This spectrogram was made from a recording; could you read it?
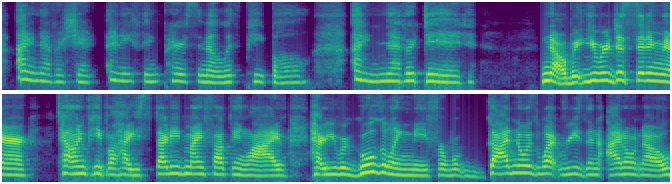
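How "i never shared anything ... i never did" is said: sugary, sweet, innocent little voice. Mocking a woman's claim on her panel: imitating a sweet little voice. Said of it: "sweet little voice".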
